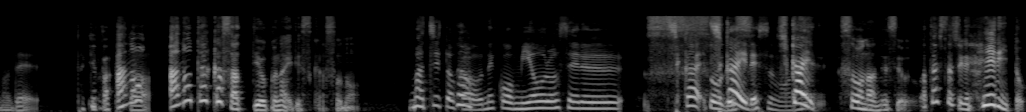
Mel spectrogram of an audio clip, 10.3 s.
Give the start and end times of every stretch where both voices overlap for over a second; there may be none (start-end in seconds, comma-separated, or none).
6.7-8.2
